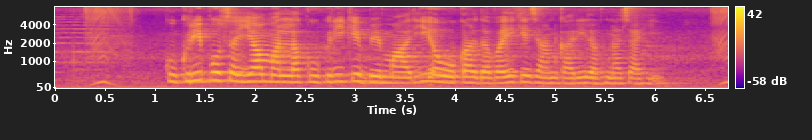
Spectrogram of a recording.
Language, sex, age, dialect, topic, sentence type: Chhattisgarhi, female, 18-24, Central, agriculture, statement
